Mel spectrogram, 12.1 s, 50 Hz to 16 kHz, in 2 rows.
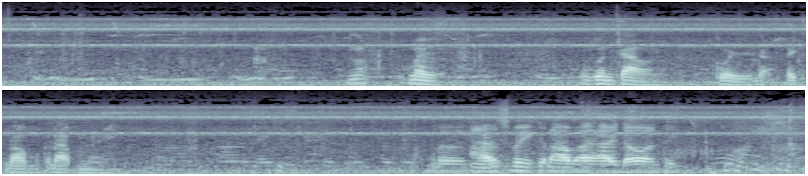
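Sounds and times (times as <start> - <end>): high-pitched insect drone: 0.0 - 12.0.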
